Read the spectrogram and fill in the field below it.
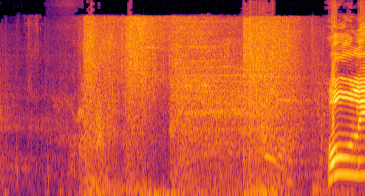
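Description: A magical blast whooshes and roars.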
